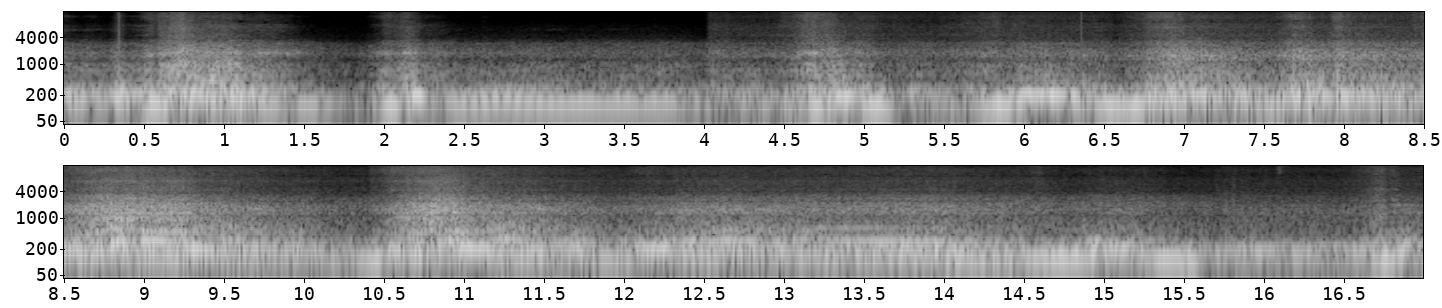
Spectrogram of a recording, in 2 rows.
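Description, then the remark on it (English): A four-speed car with a tri-power setup of three 2-barrel carburetors and 360 horsepower revs and accelerates hard through several gear changes, the pitch climbing and dropping with each shift, with a deep, loud, steady rumble throughout and no talking. “It's a four-speed, right? Four-speed car, yes, sir.”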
